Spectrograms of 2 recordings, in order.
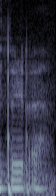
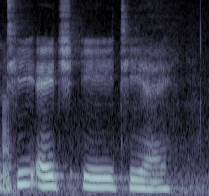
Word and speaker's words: theta: by this symbol which is the greek letter theta it's pronounced theta t h e t a and it's like a circle with a line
